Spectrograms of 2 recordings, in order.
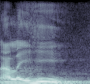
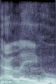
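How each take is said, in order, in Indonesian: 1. Kata itu berakhir dengan vokal 'i'. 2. Kata itu berakhir dengan vokal 'u'. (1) "Yang lain kan alaihi" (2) "Di sini alaihu"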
